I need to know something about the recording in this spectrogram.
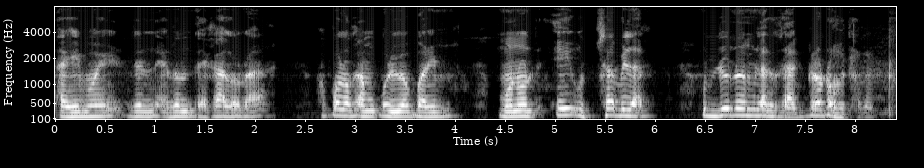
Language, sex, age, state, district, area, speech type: Assamese, male, 60+, Assam, Udalguri, rural, spontaneous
